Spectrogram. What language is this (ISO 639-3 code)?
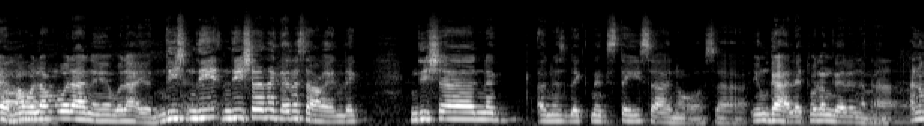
fil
